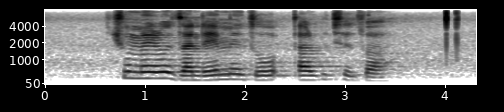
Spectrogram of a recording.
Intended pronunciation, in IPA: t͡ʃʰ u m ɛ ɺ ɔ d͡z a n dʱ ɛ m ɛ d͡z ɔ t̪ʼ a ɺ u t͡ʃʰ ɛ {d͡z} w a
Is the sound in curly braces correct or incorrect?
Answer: correct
